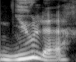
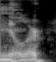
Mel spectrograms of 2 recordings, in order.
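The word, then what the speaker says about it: Müller: I mean, I guess it's Robby Muller. Well, yeah, it looks like Muller, but the U does have an umlaut. So it'd be Muller.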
